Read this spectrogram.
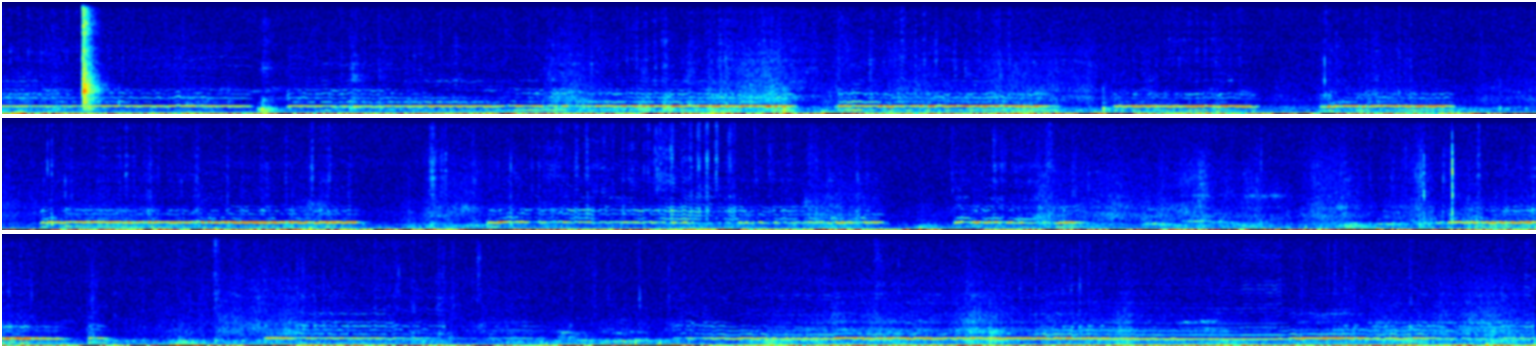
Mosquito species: Anopheles arabiensis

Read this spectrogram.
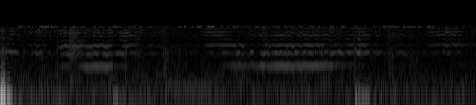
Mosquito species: mosquito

